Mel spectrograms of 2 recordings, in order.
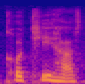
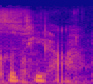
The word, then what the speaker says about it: Cotija: Cotija cheese? – Cotija cheese. – Cotija.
